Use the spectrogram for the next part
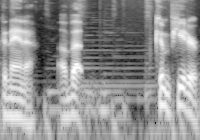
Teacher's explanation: it's just that relaxed neutral uh sound in unstressed syllables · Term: schah sound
